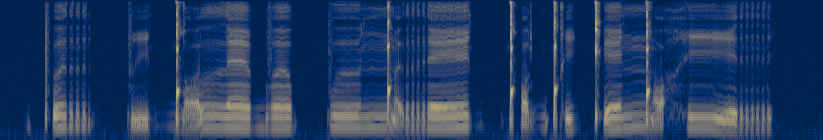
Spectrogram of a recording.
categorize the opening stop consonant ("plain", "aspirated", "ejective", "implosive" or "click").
ejective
